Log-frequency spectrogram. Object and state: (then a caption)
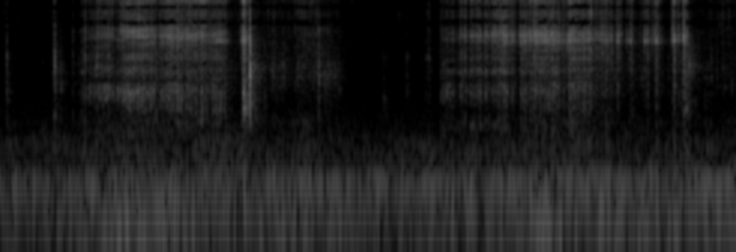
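Bar soap being scraped. A round, solid blue-and-white bar of soap held in the palm is scraped and carved with a metal utility knife blade, shedding soap shavings. Bright, dry scraping strokes come in two long passes with quieter gaps, punctuated by a few sharp clicks of the blade.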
